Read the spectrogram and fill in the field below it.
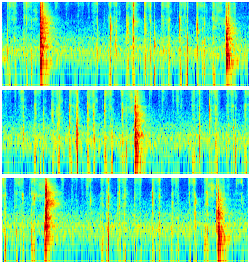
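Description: Tarot cards shuffled by hand at close range: regular sharp riffling bursts every few seconds with quieter flicks and taps between them, no talking.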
